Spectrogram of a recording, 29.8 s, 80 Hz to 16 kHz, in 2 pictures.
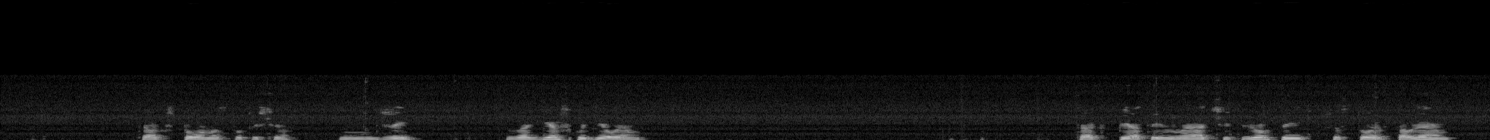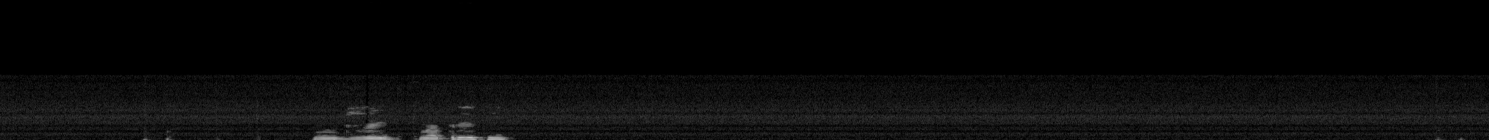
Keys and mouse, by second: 0.3 click, 2.2-2.5 drag, 3.5 g, 4.5 click, 5.3 space, 9.5 space, 10.3 click, 11.4 g, 12.0 click, 12.5-13.0 drag, 13.7 space, 16.3 space, 17.0-17.5 drag, 18.3 g, 18.8 click, 19.0 space, 29.2 space.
